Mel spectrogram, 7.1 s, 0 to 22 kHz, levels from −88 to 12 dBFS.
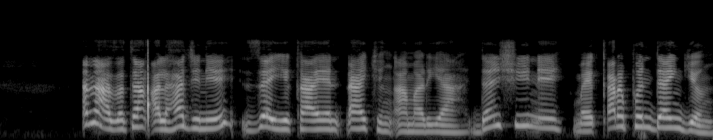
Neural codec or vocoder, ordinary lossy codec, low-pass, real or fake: none; none; none; real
